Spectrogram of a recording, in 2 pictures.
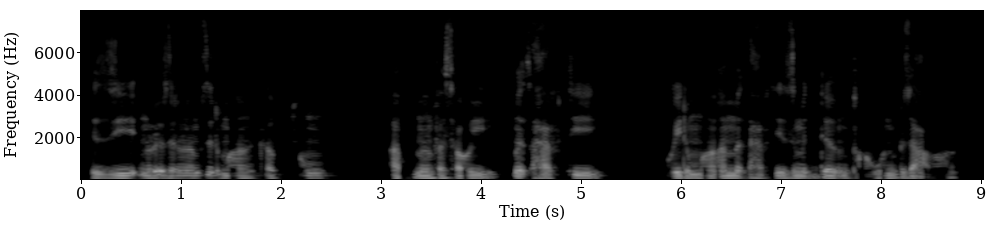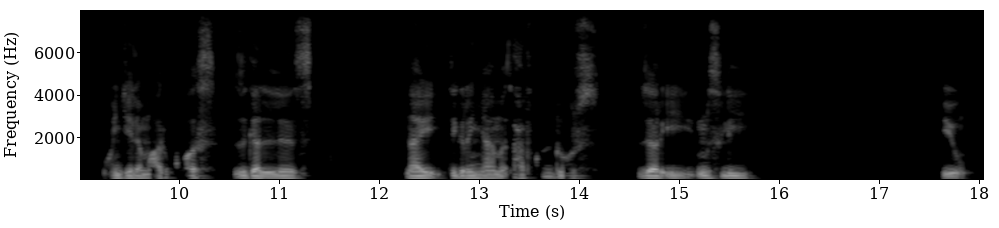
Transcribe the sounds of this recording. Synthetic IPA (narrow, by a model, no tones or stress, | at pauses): ʔɨzinɨɾiʔozɐlːɐnamɨsid̪ɨmːakʰaβt̪ʰom | ʔaβmɐnfɐsawimɐt͡sʼħaft̪ʰḭ | wɔjd̪ɨmːaʔa̰βmɐ̰sʼħa̰ft̪ʰḭzɨmɨd̪ːɐβɨ̰nt̪ʰɨ̥xɐwːʊnbɨza̰ʕβa | wɔnd͡ʒelɐmaɾkʼos | zɨɡɐlːɨt͡sʼ | najt̪ʰɨɡɾɨɲːamɐt͡sʼħafkʼɨd̪ːus | zɐɾʔḭmɨsli | ʔɨjːṵ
